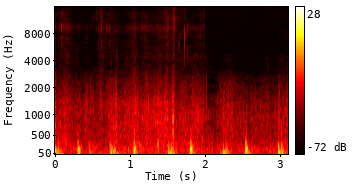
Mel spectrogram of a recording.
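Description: A mother's heartbeat thumps steady, paired lub-dub beats repeating in a slow even rhythm, low and muffled with a faint hiss behind it and no voices.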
